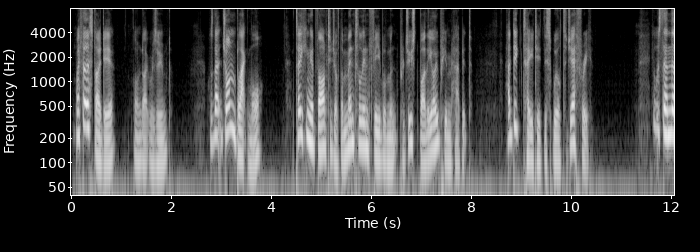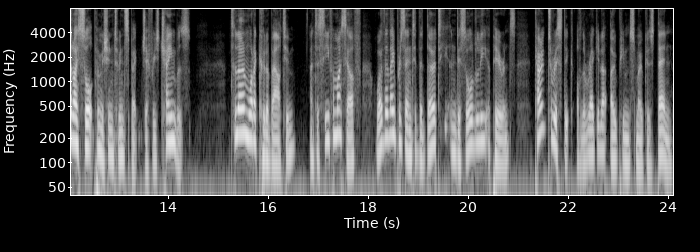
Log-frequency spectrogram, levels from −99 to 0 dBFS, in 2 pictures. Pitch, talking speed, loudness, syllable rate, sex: 140 Hz, 160 wpm, -20 LUFS, 6.0 syllables/s, male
